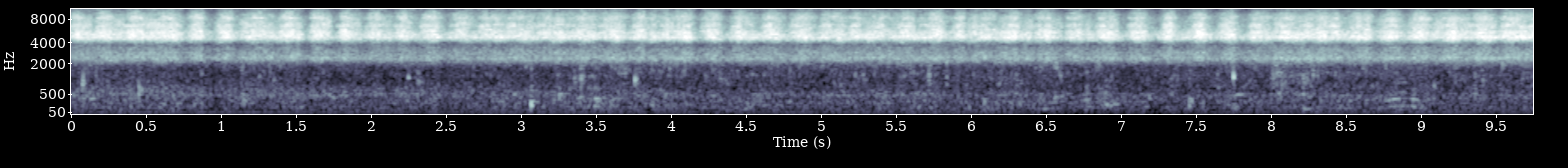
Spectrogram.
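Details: Insect chorus of crickets by a bay on Korčula in Croatia, a continuous high, hissing buzz that pulses quickly and unevenly, with a low steady hum underneath.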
